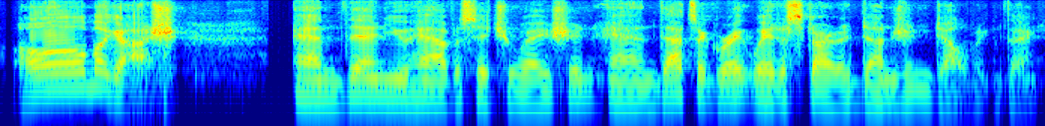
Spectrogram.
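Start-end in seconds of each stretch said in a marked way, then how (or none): 0.1-1.2 slow, high, stunned; dawning horror. Acted. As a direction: let the realization sink in slowly. Realizing the ogre is real.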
